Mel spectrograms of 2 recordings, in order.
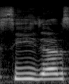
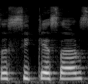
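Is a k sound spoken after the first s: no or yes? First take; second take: no; yes. First: No k sound follows the first s. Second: A k sound follows the first s. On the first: The speaker calls it right. "इसको पढ़ते हैं सीजर्स" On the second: The speaker calls it wrong. "नहीं पढ़ते हैं"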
